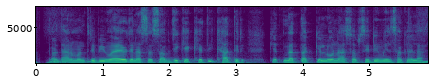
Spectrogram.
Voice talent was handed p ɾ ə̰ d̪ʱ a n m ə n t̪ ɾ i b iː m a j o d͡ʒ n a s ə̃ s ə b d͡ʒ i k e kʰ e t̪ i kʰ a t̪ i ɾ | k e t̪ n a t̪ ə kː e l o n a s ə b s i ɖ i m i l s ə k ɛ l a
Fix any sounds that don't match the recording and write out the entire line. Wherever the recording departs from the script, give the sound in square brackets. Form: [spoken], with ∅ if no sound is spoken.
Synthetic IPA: p ɾ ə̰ d̪ʱ a n m ə n t̪ ɾ i b [i] m a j o d͡ʒ n a s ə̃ s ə b d͡ʒ i k e kʰ e t̪ i kʰ a t̪ i ɾ | k e t̪ n a t̪ ə kː e l o n a s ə b s i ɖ i m i l s ə k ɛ l a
